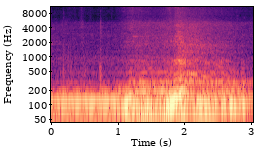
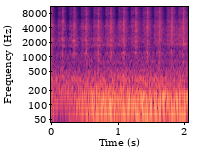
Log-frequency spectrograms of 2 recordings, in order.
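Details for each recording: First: GMC Yukon at salvage auction, revved: deep even exhaust note swelling cleanly through three blips, no knocks or misses; runs smooth with good oil pressure. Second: GMC Yukon SUV with a new water pump idling with a sharp, regular puffing tick, about six a second, from compression leaking out of a cylinder with a blown-out or removed spark plug, giving a dead miss.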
